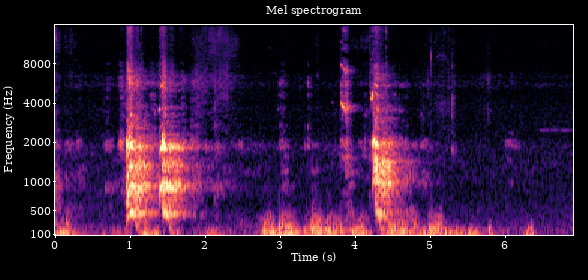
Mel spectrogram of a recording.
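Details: Labrador Retriever puppies, offered for sale in Karnal, Haryana, India: a few short, sharp barks in a quick pair near the start, another bark later, with softer low rustling and handling noise between them.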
